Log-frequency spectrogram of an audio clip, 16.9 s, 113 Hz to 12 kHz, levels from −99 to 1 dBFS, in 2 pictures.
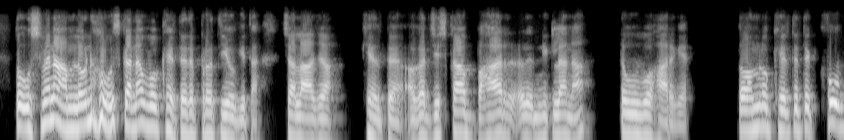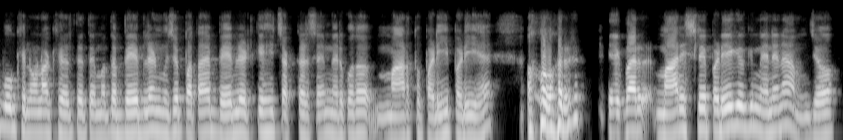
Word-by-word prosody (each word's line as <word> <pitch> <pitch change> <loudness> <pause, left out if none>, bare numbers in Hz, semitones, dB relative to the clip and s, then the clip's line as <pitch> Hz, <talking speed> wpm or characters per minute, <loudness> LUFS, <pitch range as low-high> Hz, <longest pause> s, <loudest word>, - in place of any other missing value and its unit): तो 180 - +5
उसमें 190 +5 +3
ना 225 - +8
हम 165 -1 +5
लोग 180 +3 +5
ना 220 +1 +4
उसका 180 -1 +3
ना 185 - +3
वो 175 - +5
खेलते 150 -3 +2
थे 140 - +3
प्रतियोगिता 130 -7 -1 0.3
चल 130 -2 +1
आ 120 -1 +5
जा 115 - +2 0.4
खेलते 115 -4 -1
हैं। 105 - -2
अगर 130 +2 0
जिसका 135 +4 +1 0.2
बाहर 130 +2 +1
अ, 125 0 -1
निकला 130 +2 -1
ना 120 - -2 0.4
तो 145 - +3
वो 135 -1 +2
हार 115 -4 -1
गया। 95 0 -8 0.5
तो 155 - +4
हम 160 +3 +2
लोग 170 -1 -1
खेलते 155 0 0
थे, 165 +1 -1
खूब 185 +1 +1
वो 170 -1 +1
खिलौना 145 -2 -1
खेलते 140 0 -3
थे, 135 - -4
मतलब 135 +1 -3
बेब्लेड 145 +2 +2
मुझे 150 +1 -2
पता 140 +1 0
है 150 - +1
बेब्लेड 140 +2 0
के 150 - -1
ही 145 - -1
चक्कर 140 -2 -4
से 135 +1 -6
मेरे 135 -1 -4
को 140 +1 -4
तो 145 0 0 0.2
मार 125 +1 0
तो 135 - -8
पड़ी 125 +1 -1
ही 145 - -2
पड़ी 130 0 -1
है 135 +8 -5 0.5
और 180 -2 +5 0.4
एक 145 -1 -2
बार 155 0 +3 0.2
मार 140 +2 +4
इसलिए 165 +1 0
पड़ी 155 +1 +3
है 175 - +5
क्योंकि 175 -1 +1
मैंने 155 -1 -1
ना 185 0 -1 0.2
जो 135 +2 +2
145 Hz, 240 wpm, -17 LUFS, 130-160 Hz, 0.5 s, ना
